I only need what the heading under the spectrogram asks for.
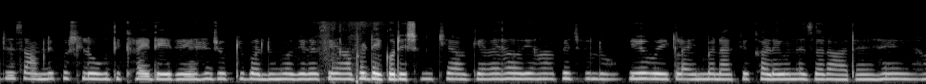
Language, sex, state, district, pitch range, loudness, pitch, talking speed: Hindi, female, Himachal Pradesh, Shimla, 240-255 Hz, -18 LUFS, 245 Hz, 225 wpm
